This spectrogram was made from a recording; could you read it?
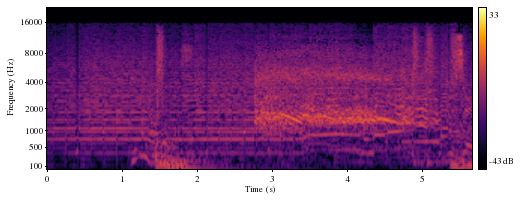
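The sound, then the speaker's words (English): A high, wavering scream rises over loud, dense rock music, growing stronger partway through and holding with a shaky pitch before it peters out at the end. “Is that a good scream?”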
